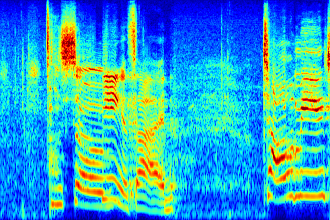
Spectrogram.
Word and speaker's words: Ptolemy: So he sees the opportunity to kill the queen, handing the throne to 5-year-old Ptolemy V. Silent P the Fifth.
